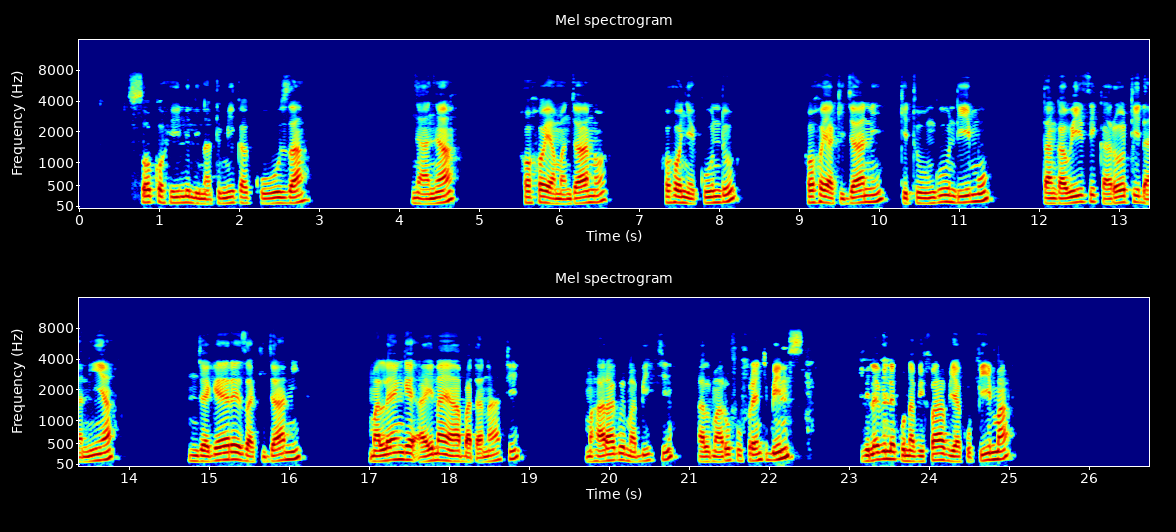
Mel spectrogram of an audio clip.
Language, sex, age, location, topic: Swahili, male, 25-35, Kisumu, finance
